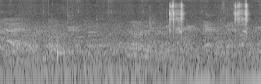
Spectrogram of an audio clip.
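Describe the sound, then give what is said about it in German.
Two quick bursts of camera shutter clicks, each a rapid double snap, along with typing, cut through a steady background of indistinct crowd murmur and low rumble in a busy public space. “Ich höre Fotogeräusche, ich höre Tippen.”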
